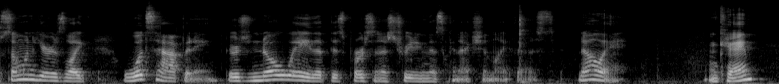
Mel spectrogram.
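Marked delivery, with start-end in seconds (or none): none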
